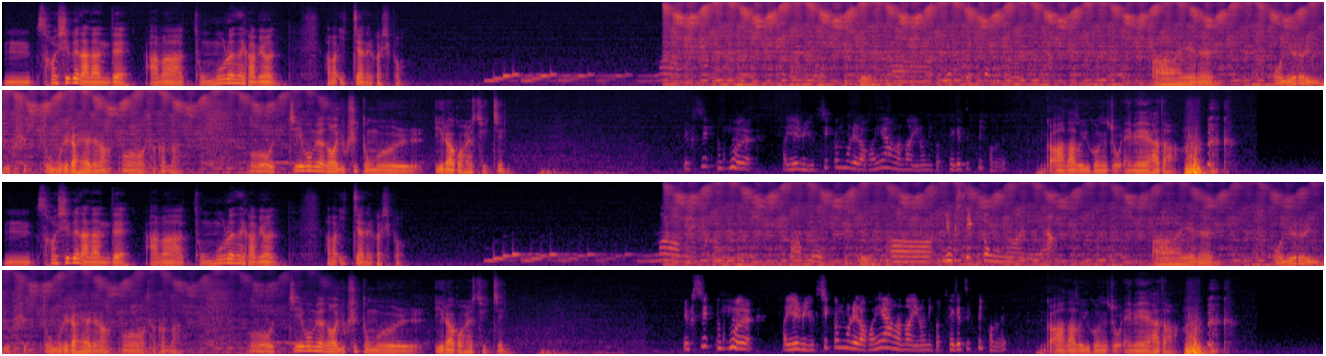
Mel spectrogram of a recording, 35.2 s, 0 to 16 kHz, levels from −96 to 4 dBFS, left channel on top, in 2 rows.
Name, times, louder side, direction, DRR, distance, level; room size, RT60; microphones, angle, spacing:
voice 1, 0.0-3.7 4.0-5.3 11.3-11.7 14.8-15.0 15.3-16.3 16.6-24.4 31.4-34.0, left 2 dB, 15° left, 0.3 m, -34 dB
sound 1, 6.4-9.4, equal, 40° right, 1.0 m, -49 dB
voice 2, 8.5-9.9 10.5-11.0 11.8-14.1 26.7-27.6 28.0-30.4 30.8-31.0, right 7 dB, 70° right, 0.3 m, -43 dB
sound 2, 8.8-22.1, left 7 dB, 40° left, 0.8 m, -38 dB
sound 3, 18.7-26.2, left 1 dB, 15° right, 2.2 m, -60 dB
6.0 x 4.4 x 3.9 m
head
